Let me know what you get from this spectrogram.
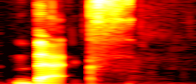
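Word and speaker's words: Becks: C-K-S, cool. – Bex. I know, I like it too. Because it sounds like an X, but it's an S. – Yeah. – You know, Bex.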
